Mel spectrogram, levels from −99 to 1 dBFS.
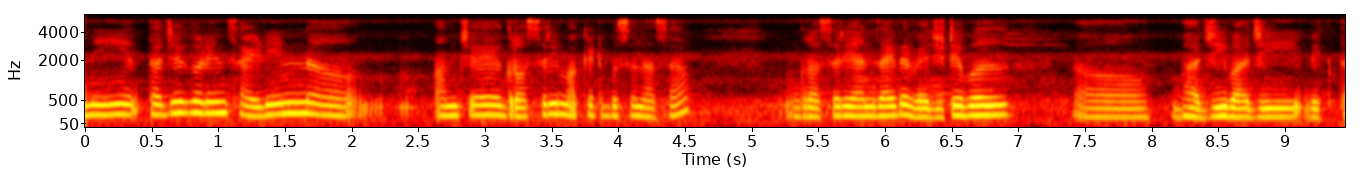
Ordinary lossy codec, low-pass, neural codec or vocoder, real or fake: none; 5.4 kHz; none; real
